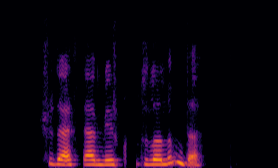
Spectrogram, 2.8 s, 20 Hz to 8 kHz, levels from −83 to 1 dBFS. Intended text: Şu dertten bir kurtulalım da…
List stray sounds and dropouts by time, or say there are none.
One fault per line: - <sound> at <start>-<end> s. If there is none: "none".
- dropout at 1.3-1.4 s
